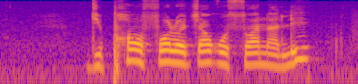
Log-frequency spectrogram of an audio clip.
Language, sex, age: Northern Sotho, male, 21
